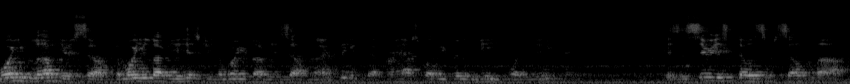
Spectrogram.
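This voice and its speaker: Big swings in loudness mark this man's fairly quick delivery. The recording carries audible room echo and noticeable background noise. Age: 60s. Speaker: historian lecturer. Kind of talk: public lecture. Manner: animated.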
